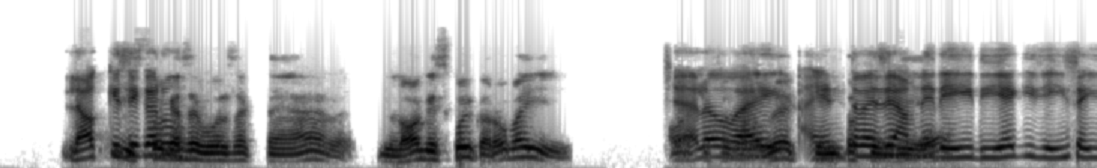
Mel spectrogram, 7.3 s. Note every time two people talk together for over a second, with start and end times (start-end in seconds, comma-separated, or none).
4.5-6.2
